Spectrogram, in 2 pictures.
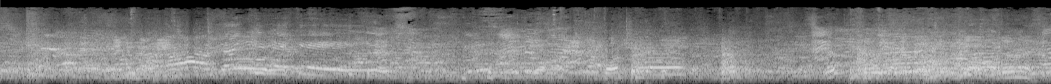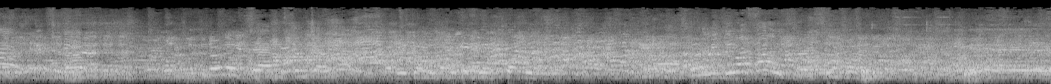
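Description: Indistinct chatter of many diners talking at once in a large, busy restaurant dining room, with no single voice standing out.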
